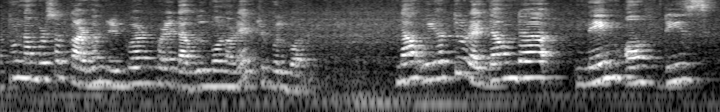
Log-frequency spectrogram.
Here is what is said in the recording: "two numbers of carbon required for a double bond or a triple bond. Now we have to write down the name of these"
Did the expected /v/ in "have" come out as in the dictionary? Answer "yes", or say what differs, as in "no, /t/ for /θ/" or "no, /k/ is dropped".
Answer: no, /b/ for /v/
